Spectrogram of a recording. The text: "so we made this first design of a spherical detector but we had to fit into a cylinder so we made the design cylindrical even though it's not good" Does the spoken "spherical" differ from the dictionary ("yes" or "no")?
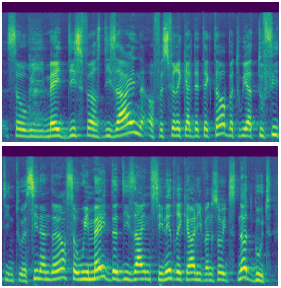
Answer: no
